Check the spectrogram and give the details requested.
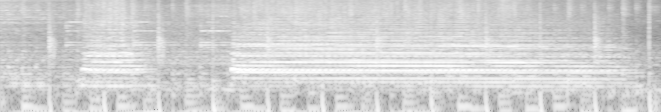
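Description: Locomotive air horn sounding a chord of several tones: a short blast about a second in, then a long blast of about four seconds, over the low rumble of the train.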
